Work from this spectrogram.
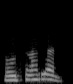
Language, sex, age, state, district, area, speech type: Odia, female, 60+, Odisha, Jharsuguda, rural, conversation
